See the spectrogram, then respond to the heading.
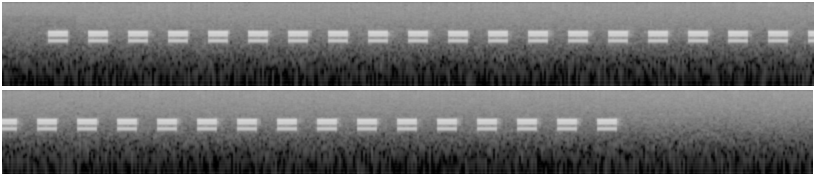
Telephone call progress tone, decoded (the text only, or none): off-hook warning tone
